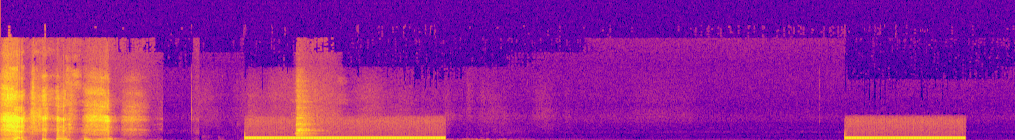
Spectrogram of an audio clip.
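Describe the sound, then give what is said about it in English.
A telephone line tone sounds while a call is being placed: two long, steady buzzing tones separated by a stretch of silence, with brief talk at the very start. “Let me call Matthew.”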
